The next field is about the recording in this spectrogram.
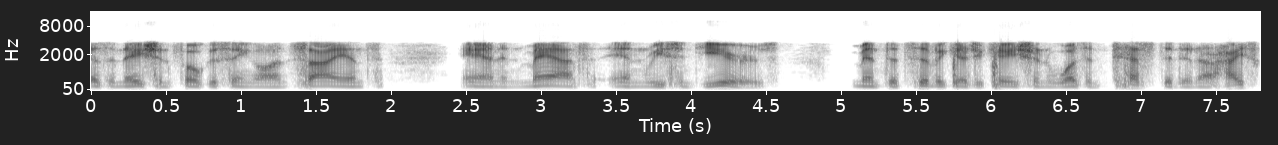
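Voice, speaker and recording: With fairly even intonation, a man talks in a very deep, low pitch. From Cuba. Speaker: lawyer, bar association president. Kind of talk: interview.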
